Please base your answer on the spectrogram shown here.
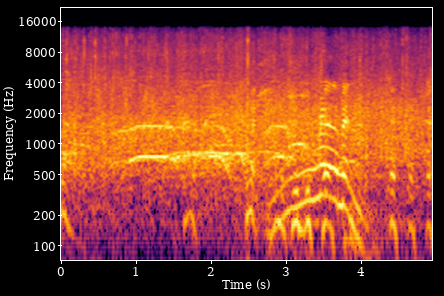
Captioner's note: applause; laughter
